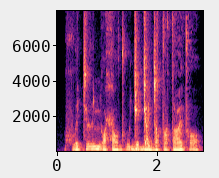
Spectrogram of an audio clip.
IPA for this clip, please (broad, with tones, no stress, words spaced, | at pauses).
xʷɛ˨cɘː˦ ɲɔ˨ħɔ˨dʱu˦ ɟɛ˦ɟa˦˨ɟɘ˦ tˤu˨tˤɛː˨˦dʱɔ˦˨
